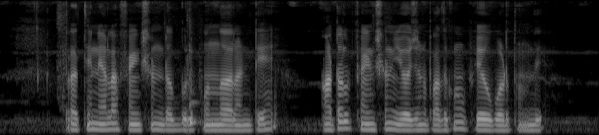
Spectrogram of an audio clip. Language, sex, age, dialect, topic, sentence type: Telugu, male, 18-24, Central/Coastal, banking, statement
